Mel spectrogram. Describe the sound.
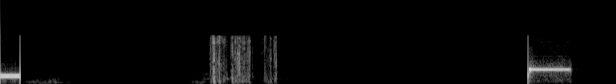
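Telephone tones while a dropped call is transferred: a short steady tone, a quick cluster of clicks, then another steady tone, separated by silence.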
